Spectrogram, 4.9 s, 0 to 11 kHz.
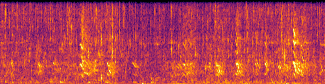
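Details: Crows flying over a garden to roost in the evening, Fremington, North Devon, UK, January 2010, in large numbers: harsh scattered calls overlapping against a steady broad hiss.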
